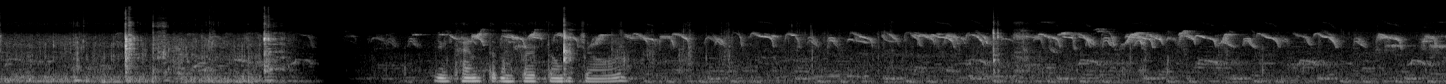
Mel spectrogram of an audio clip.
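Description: A metal ladle scrapes and clinks against a pot.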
